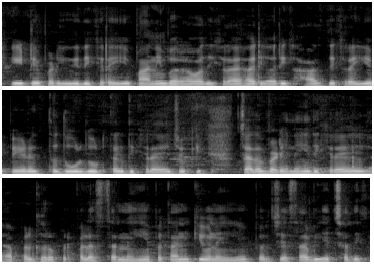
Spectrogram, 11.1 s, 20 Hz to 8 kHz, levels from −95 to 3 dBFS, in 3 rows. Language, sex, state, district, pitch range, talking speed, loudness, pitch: Hindi, male, Uttar Pradesh, Deoria, 100-110 Hz, 275 wpm, -27 LUFS, 105 Hz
